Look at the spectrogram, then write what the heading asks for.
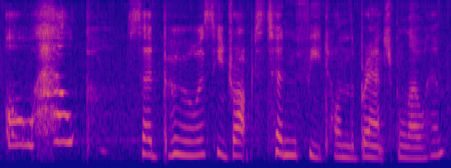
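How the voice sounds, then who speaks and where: A woman narrating a storybook in a gentle ASMR style, expressive and unhurried. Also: fairly high pitch, rough recording. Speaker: ASMR roleplayer reading a storybook. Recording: faint background noise.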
